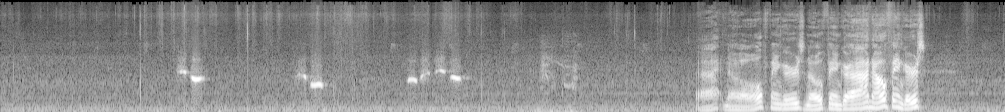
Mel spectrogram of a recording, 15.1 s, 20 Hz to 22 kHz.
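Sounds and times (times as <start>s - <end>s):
person whistling: 2.7s - 3.1s, 4.5s - 4.9s, 6.1s - 7.0s.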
